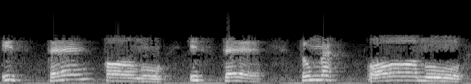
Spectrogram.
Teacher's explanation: استقاموا، همس السين طبعا تخليها وألوا استقاموا بالصاد، يبقى حاضر الهمس بتاع السين وترققها وترقق التاء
